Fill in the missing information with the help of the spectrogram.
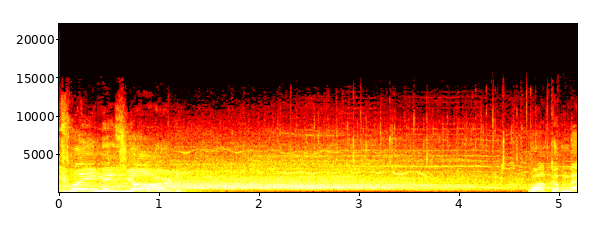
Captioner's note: crowd cheers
